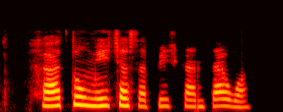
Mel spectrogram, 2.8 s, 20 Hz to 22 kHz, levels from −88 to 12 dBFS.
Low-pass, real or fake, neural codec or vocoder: 7.2 kHz; fake; codec, 16 kHz, 16 kbps, FreqCodec, smaller model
